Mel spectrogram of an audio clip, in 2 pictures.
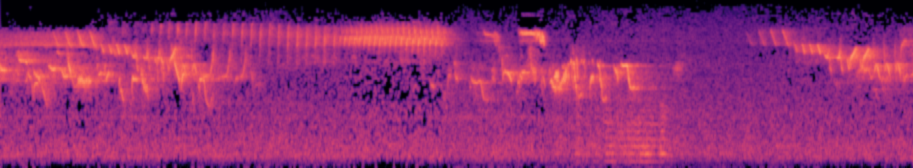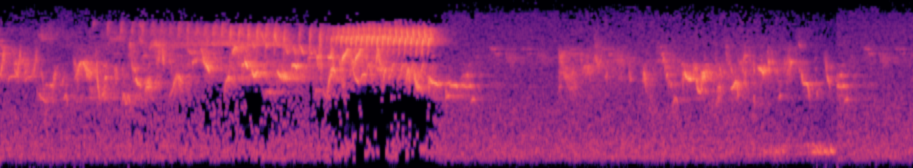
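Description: A songbird singing: quick high chirps and long fast trills in extended phrases, with brief lulls between them.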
